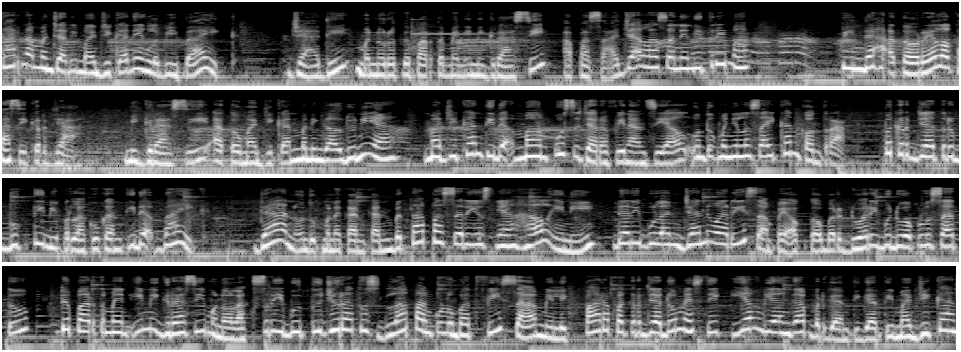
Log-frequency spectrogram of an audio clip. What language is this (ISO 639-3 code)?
ind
